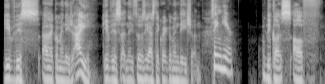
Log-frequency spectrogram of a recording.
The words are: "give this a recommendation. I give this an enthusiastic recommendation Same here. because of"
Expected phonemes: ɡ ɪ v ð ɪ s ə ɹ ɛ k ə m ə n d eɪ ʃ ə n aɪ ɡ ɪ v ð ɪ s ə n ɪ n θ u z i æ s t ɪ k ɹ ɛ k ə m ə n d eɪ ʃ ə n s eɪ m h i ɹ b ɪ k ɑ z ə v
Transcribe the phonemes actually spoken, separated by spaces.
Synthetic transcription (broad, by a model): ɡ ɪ v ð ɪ s ə ɹ ɛ k ə m ə n d eɪ ʃ ə n aɪ ɡ ɪ v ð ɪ s ə n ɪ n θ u s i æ s t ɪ k ɹ ɛ k ə m ə n d eɪ ʃ ə n s eɪ m h i ɹ b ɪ k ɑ s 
